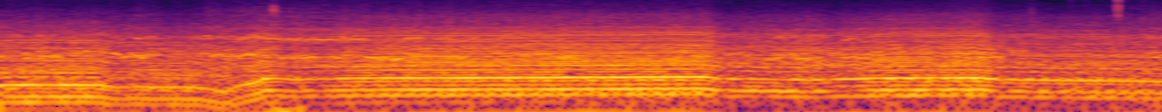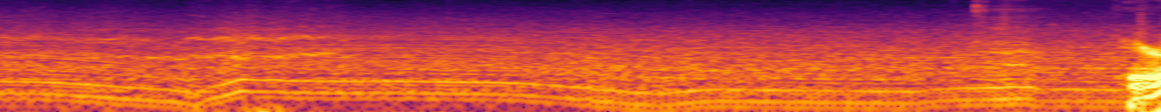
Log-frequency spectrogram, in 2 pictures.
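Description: A race car in a racing sim heads toward pit road, its engine note rising and dipping through several gear shifts and throttle lifts, fairly faint and steady over about nine seconds, with no voices heard.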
